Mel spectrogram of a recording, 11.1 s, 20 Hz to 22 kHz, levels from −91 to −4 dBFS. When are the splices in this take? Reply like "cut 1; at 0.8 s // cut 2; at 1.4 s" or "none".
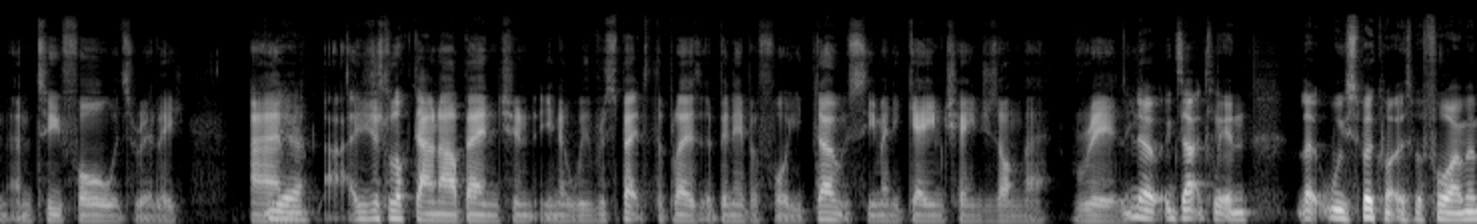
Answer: none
